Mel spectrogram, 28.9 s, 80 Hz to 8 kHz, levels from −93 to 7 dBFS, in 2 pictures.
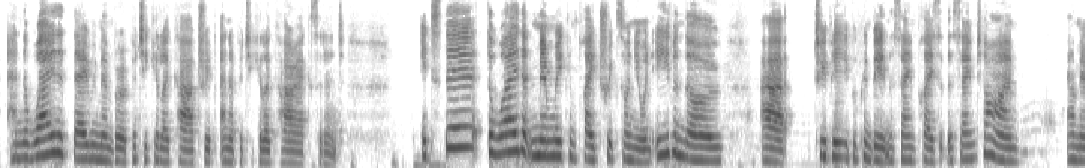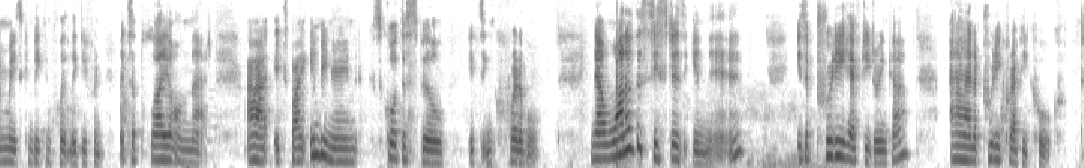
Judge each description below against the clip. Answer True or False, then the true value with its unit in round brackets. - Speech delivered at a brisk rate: False (170 wpm)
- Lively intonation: True (5.7 semitones)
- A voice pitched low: False (190 Hz)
